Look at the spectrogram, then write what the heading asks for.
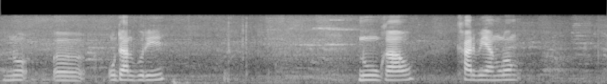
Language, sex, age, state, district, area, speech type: Bodo, female, 60+, Assam, Kokrajhar, urban, spontaneous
